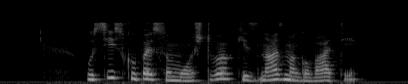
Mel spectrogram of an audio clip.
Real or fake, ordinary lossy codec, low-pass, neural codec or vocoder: real; AAC, 48 kbps; 7.2 kHz; none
